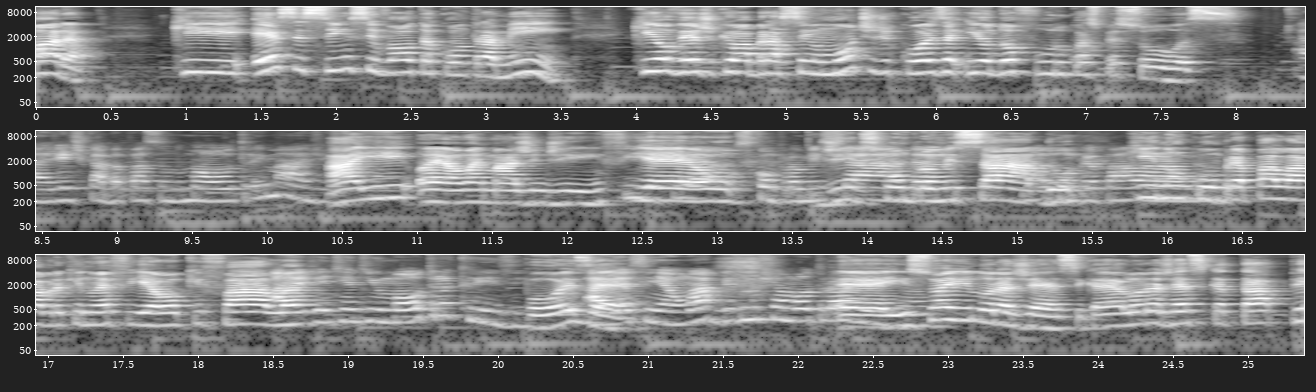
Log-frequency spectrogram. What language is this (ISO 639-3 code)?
por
